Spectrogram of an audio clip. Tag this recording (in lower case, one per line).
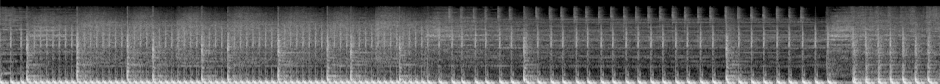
playing bass drum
